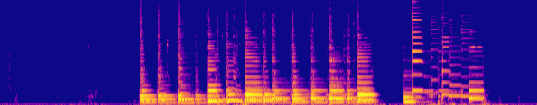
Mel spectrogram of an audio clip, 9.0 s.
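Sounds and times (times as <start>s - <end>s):
classical guitar: 2.3s - 8.3s.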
